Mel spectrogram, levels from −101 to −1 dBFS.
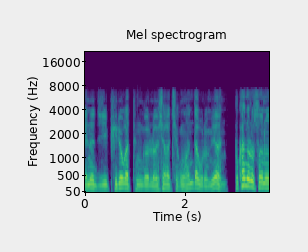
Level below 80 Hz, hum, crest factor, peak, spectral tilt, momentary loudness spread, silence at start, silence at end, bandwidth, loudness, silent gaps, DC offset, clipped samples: -62 dBFS; none; 16 dB; -8 dBFS; -6.5 dB/octave; 9 LU; 0 s; 0 s; 7.4 kHz; -27 LUFS; 2.86-3.00 s; under 0.1%; under 0.1%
